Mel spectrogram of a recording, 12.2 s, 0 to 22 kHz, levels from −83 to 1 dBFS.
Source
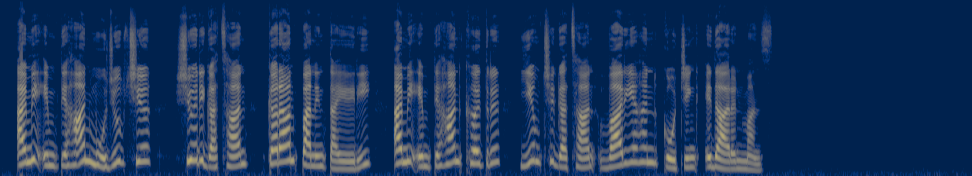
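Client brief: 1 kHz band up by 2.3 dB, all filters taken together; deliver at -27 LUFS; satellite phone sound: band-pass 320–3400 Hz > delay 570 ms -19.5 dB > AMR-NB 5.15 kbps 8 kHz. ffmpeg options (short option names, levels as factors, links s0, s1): -af "highpass=320,lowpass=3400,equalizer=f=1000:t=o:g=3,aecho=1:1:570:0.106,volume=1.58" -ar 8000 -c:a libopencore_amrnb -b:a 5150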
